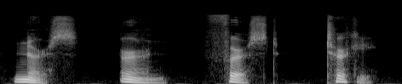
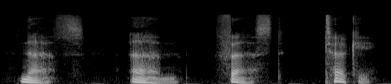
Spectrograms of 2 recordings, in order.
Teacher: he was now using American-style R coloration in the nurse set · Shown in: first take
